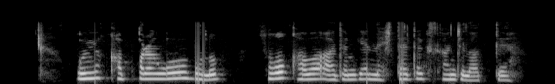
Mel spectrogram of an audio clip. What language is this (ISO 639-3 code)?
uig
